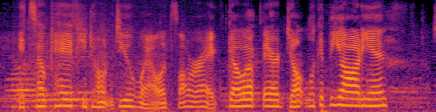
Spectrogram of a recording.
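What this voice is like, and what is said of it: Imitates his mother's voice. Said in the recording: “his imitation of his mom”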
